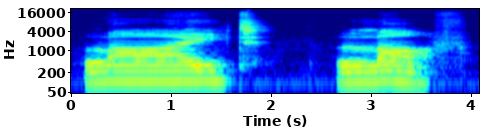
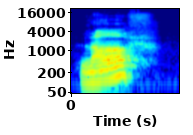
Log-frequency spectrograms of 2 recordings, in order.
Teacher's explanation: It's a lateral releasing sound.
